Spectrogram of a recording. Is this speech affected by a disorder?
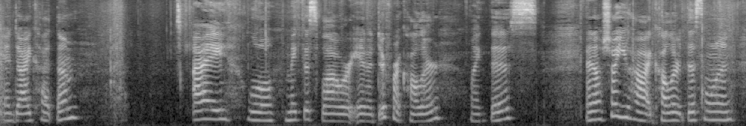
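No.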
